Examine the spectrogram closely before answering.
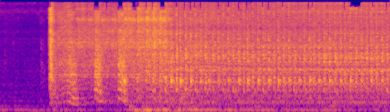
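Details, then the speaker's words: Maruti Suzuki Super Carry diesel after engine rebuild, new clutch, gear oil and propeller shaft fitted, air bled from injectors: brief cranking, then catches and settles into steady even clatter at idle; starts cleanly, runs smoothly. "വാഹനം നല്ല smooth ആയിട്ട് run ചെയ്യുന്നു കേട്ടോ"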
